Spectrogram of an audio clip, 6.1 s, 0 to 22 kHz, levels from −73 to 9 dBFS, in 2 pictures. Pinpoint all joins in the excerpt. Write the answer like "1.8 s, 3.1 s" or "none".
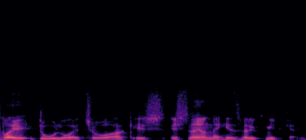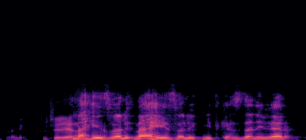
3.4 s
